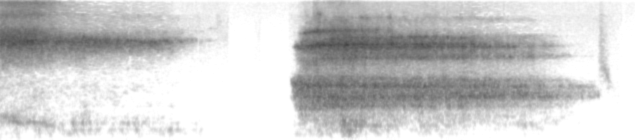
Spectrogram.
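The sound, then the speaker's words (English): Deep breathing during a guided spiritual meditation: two long, soft, breathy rushes of air, the first about two seconds and the second about three, separated by a brief silence. “Spirit, expand me so big, so that all that are ready come. Deep breath in.”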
